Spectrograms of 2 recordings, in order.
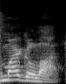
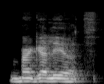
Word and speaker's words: Margaliot: Jay always gets me because I always pronounce his last name wrong. It's one of Try those it. like, French names with a guy that lives in Israel. So, And it's Margolot, right? Margolot. Margaliot. I see, even there. Close.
